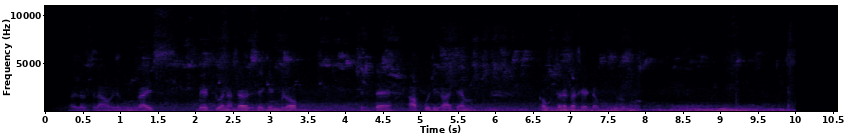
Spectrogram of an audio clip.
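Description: A young man talks casually and close to the microphone.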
